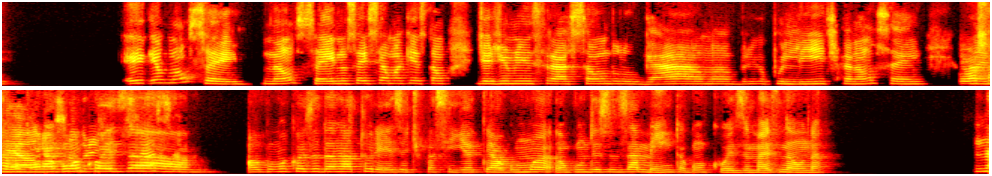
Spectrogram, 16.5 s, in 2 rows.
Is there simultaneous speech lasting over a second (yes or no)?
yes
